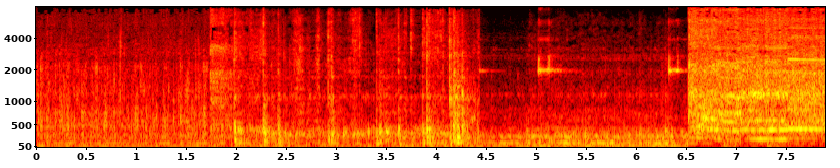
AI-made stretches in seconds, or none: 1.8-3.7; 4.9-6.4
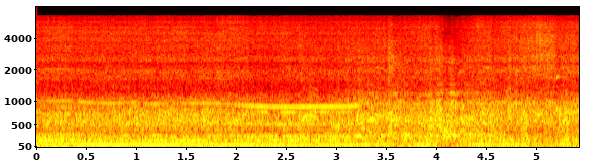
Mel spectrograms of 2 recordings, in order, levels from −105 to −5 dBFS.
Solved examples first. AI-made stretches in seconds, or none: none

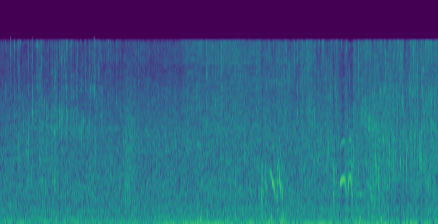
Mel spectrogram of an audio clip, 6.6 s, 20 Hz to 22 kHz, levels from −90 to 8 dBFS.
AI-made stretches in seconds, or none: none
